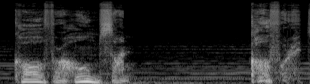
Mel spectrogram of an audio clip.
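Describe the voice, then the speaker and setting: Clear music plays in the background. A man speaks at a medium pitch in a put-on character voice. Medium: actual play. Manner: calm, paternal.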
